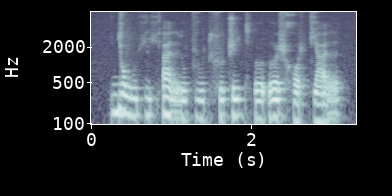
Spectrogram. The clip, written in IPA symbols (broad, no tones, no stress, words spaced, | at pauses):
ɟɔvu çɯçʔaːruː t͡ɕuːcʂu ʈ͡ʂiːcʔɤː ʔɤːʂ xɔɬt͡ɕaːr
